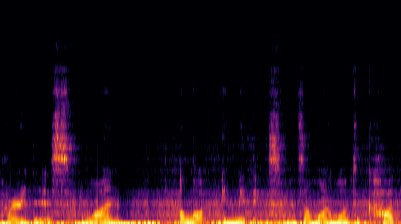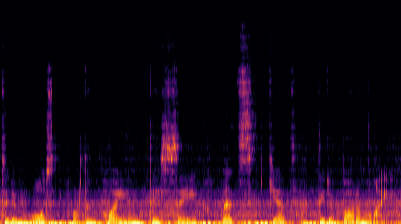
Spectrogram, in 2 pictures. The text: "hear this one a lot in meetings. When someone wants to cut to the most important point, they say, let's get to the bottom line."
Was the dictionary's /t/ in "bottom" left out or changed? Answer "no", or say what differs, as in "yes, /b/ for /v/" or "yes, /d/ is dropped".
no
